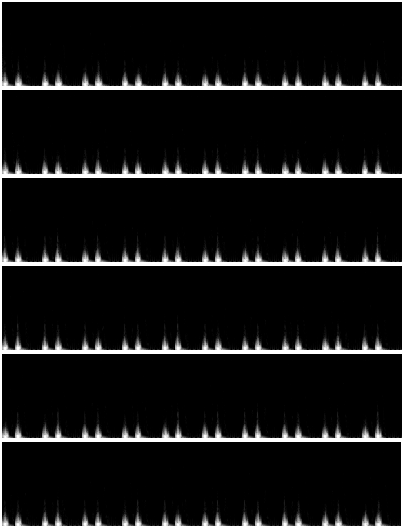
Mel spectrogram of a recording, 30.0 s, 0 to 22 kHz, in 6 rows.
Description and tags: heartbeat-120bpm-limited
A synthesised heartbeat created using MATLAB. Limited using Ableton Live's in-built limiter with 7 dB of gain.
